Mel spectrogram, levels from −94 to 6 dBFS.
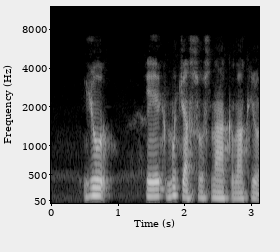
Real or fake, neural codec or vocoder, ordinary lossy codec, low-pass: fake; codec, 16 kHz, 8 kbps, FunCodec, trained on LibriTTS, 25 frames a second; MP3, 64 kbps; 7.2 kHz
